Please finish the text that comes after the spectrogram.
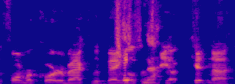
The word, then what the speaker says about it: Kitna: John Nitna, the former quarterback of the Bengals, Kitna. Yeah. I have to pronounce the N for some reason, but he's now the quarterback there, which has drastically changed that offense.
